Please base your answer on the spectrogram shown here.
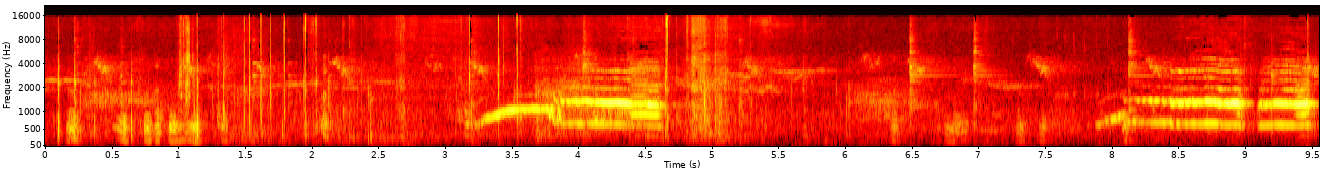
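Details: Broody Brahma hen off her nest on her daily break to feed, drink and preen gives two long, nasal calls that rise and then hold steady, about five seconds apart, with soft clucks, clicks and rustling between.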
